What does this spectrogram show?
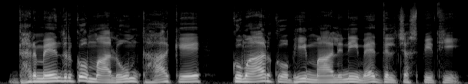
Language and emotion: Urdu, neutral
